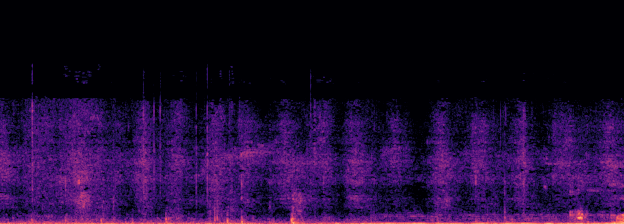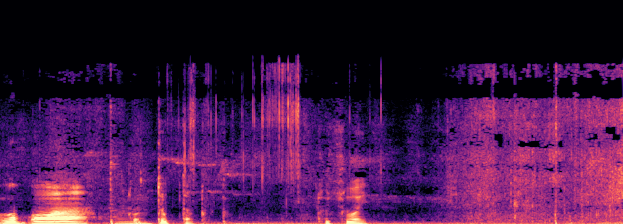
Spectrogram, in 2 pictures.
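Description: Fingers scrape and dig into dry soil.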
